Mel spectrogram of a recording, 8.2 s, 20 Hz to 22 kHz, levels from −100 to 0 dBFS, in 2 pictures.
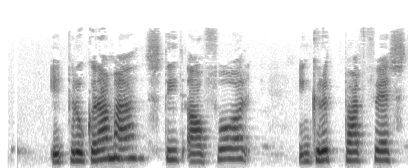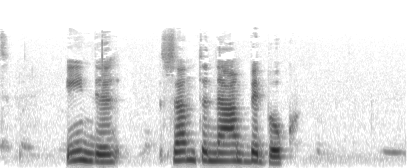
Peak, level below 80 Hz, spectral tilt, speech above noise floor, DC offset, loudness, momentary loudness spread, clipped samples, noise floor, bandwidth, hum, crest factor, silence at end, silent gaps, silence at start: -10 dBFS; -84 dBFS; -5.5 dB/octave; 49 dB; under 0.1%; -26 LUFS; 10 LU; under 0.1%; -74 dBFS; 10.5 kHz; none; 18 dB; 1.25 s; none; 0.5 s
